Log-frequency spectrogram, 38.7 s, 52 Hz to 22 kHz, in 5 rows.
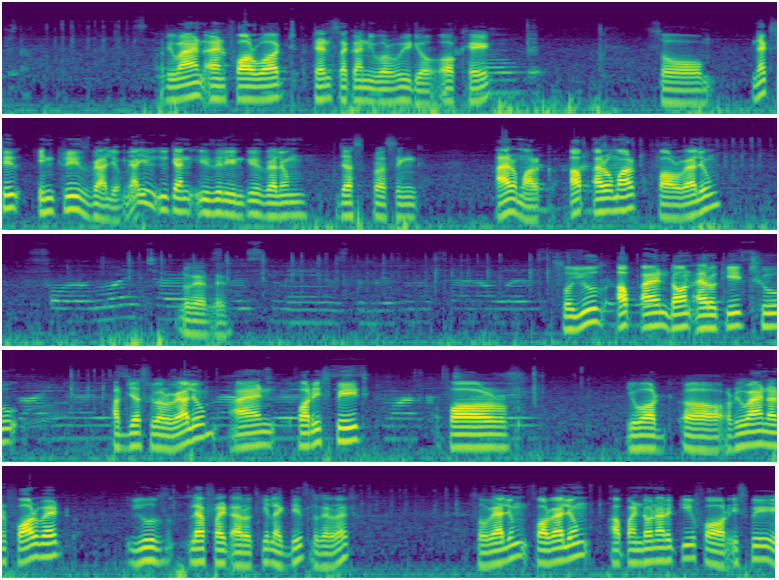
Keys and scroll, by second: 4.8 typing, 12.6 typing, 21.7 typing, 28.2 k.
